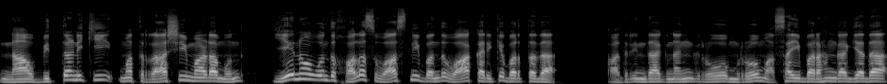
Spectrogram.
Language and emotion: Kannada, disgusted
